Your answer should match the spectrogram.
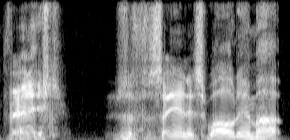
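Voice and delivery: loud dwarf voice, acting amazed; feigned bafflement. A narrator's reading. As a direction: play innocent to your master. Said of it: "as if baffled".

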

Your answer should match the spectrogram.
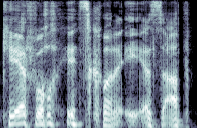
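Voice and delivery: put-on high, loud, frightened girl; panicked girl. A narrator's reading. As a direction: cry out in fear. Terrified girl.

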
